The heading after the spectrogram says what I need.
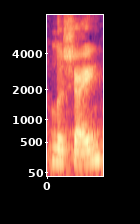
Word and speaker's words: Lachey: It is pronounced Lachey. I know it may look different, but it's not that.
